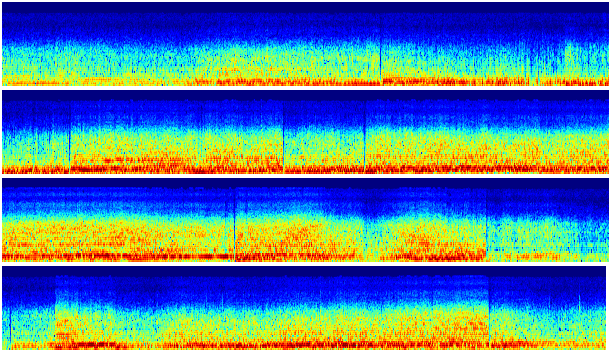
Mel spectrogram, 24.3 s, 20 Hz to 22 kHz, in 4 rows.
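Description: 1930s Grand Prix racing car engines running at high revs, their pitch rising and falling as the cars come past, with a few short dips in loudness between passes.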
